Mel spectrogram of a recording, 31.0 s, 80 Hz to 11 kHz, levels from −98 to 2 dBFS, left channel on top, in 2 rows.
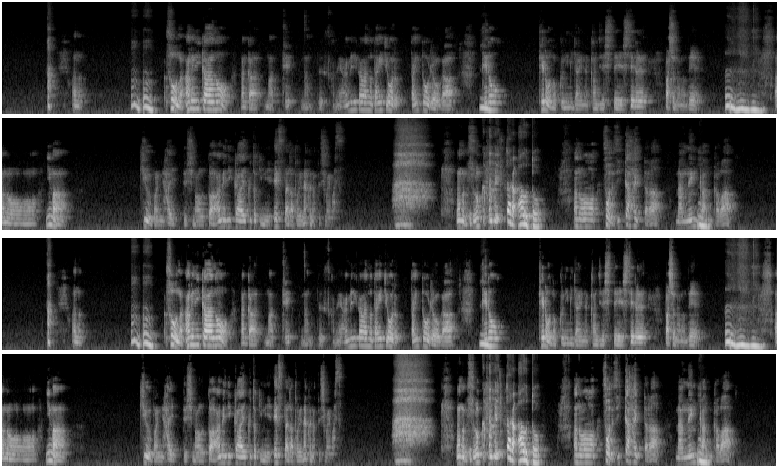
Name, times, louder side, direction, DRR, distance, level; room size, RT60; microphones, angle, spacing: voice 1, 2.6-3.0 9.6-9.8 14.5-15.3 23.3-24.1 25.3-26.2 29.4-29.6, right 3 dB, 30° right, 0.4 m, -26 dB
voice 2, 3.3-4.5 4.8-9.9 10.7-12.9 13.3-13.9 15.2-16.8 18.3-22.3 24.3-25.5 26.7-28.7 29.0-30.1, right 4 dB, 65° right, 0.8 m, -33 dB
8.0 x 6.2 x 3.3 m
head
